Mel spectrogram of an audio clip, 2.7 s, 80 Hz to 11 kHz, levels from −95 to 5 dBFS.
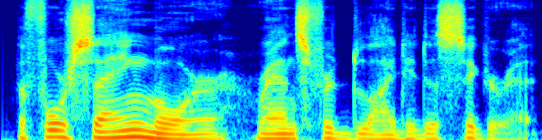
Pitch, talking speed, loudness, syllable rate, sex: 120 Hz, 155 wpm, -19 LUFS, 5.6 syllables/s, male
